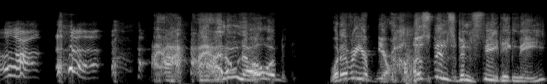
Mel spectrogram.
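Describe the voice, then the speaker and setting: A man puts on a character voice, raised and projected at an extremely high pitch, with very wide pitch swings, a fairly slow pace and long, frequent pauses. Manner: stammering, flustered, indignant.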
